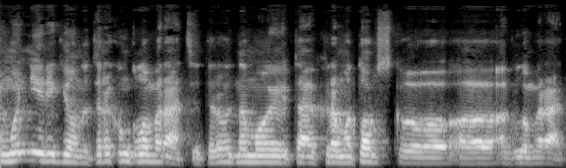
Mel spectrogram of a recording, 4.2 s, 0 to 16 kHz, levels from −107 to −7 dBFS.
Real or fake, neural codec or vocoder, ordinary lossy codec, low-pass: real; none; MP3, 96 kbps; 14.4 kHz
